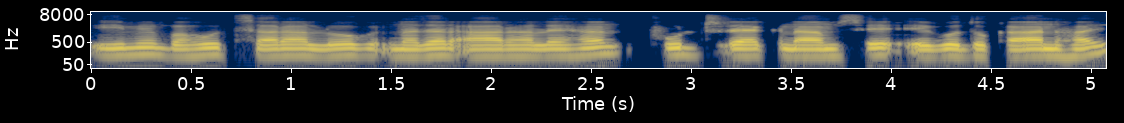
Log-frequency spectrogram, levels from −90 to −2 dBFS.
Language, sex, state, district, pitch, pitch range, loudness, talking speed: Maithili, male, Bihar, Samastipur, 130 Hz, 125-135 Hz, -20 LUFS, 200 wpm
